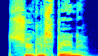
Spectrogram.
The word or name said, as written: cykelspænde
